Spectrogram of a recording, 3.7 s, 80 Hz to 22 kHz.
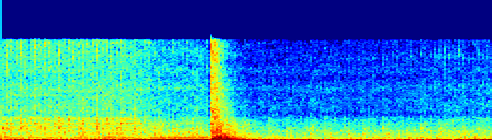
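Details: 2003 Dodge Neon 2.0 SOHC after replacing the timing belt, water pump and thermostat: steady, even low-pitched idle, no squeal or ticking, one brief thump midway; earlier squeaking gone, engine healthy.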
